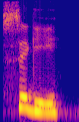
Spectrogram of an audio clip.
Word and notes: ciggie: American English

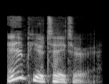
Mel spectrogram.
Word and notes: amputator: British English

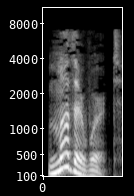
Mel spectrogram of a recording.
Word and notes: motherwort: British English

